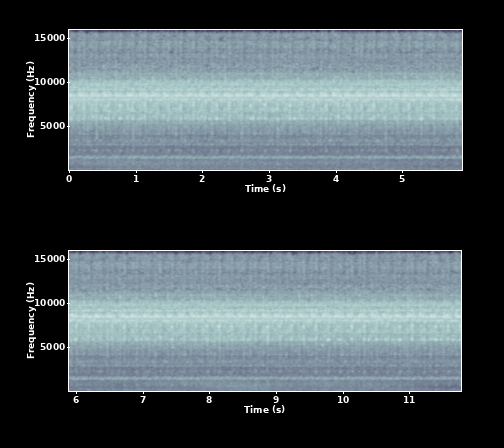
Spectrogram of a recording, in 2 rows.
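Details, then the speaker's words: 2013 Ford F-150 3.7L after recent water pump, alternator and belt replacement, now with heater hose coolant leak, idling: constant high-pitched squeal over steady idle, like a belt slipping; owner suspects a pulley going bad, unconfirmed. "Sounds like it could be a dinker pulley going bad with it. I don't know."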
